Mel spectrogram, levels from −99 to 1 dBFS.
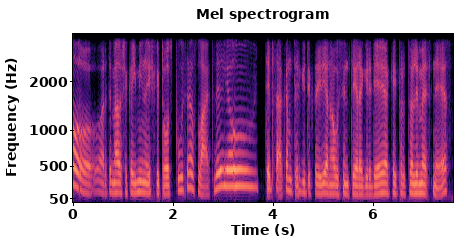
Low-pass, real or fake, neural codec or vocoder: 3.6 kHz; fake; codec, 16 kHz in and 24 kHz out, 0.9 kbps, LongCat-Audio-Codec, fine tuned four codebook decoder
